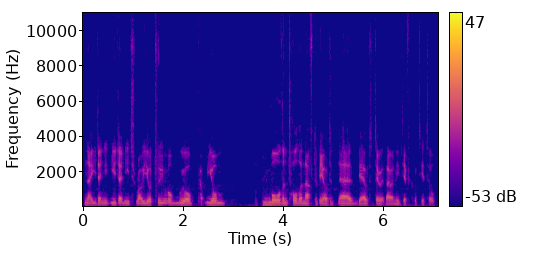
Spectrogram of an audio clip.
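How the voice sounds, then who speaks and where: A man narrating a tabletop roleplaying game as game master, halting and repeating phrases as he explains. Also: on the low side, fairly even intonation, a little mellow, no echo.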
